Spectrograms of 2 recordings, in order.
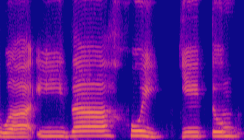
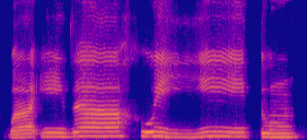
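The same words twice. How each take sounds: First: The 'yi' vowel is said short, not held. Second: The 'yi' vowel is held long, two beats. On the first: The speaker calls it wrong. "Kalau tak ada yi tu panjang" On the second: The speaker calls it right. "yi tu tarik dua"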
